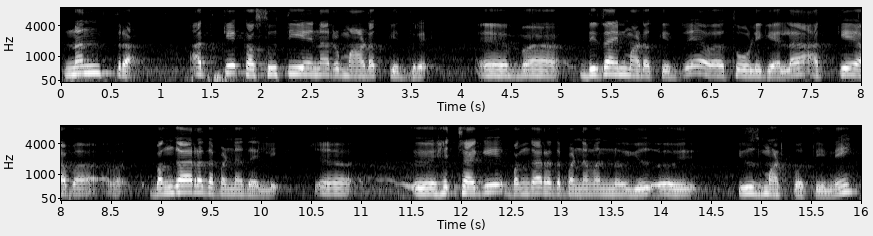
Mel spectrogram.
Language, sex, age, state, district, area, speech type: Kannada, female, 60+, Karnataka, Udupi, rural, spontaneous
